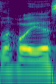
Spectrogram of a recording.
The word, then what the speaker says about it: La Jolla: La Jolla. It is La Jolla.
